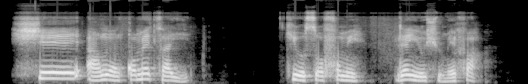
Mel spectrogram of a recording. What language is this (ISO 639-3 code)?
yor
